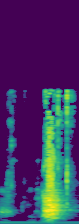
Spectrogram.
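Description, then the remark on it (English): A single loud, sharp dog bark rings out over a steady low background hum, with some fainter yelping sounds just before it. “Well, my dog just hates me sitting in my chair for some reason.”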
